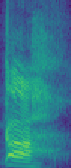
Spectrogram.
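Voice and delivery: loud released groan; effort groan. Real, not acted. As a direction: let out a loud gasp of effort. Finishing a hard set.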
